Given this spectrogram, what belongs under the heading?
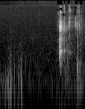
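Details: Adult whose nose is tickling and itching, announcing the sneeze: a short intake of breath, then a single sharp, explosive sneeze.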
